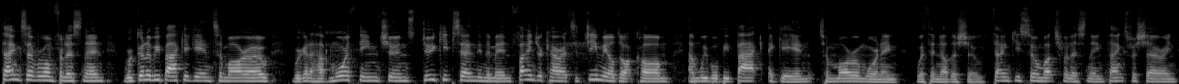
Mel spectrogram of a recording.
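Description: With hardly any pauses, a man with a fairly high pitch rattles along at a very fast pace with ordinary pitch variation. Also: very clean recording, silent background. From Northern Ireland. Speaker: podcast host. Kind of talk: casual chat.

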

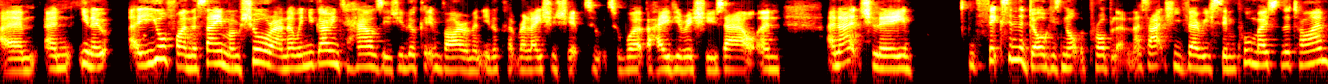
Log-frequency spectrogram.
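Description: A woman's plain, everyday voice, medium in pitch with ordinary pitch variation and a fairly quick pace. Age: 40s. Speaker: podcast host and canine behaviour specialist. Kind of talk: casual chat.

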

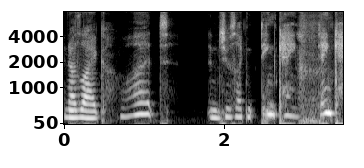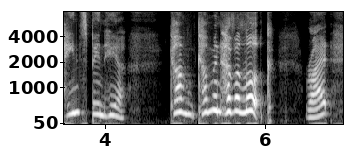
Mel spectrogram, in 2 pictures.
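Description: In an Australian accent, the speaker keeps a moderate pace, with very wide pitch swings and long, frequent pauses. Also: woman. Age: 30s. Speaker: podcast co-host. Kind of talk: casual chat.

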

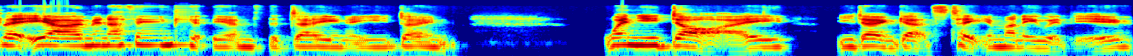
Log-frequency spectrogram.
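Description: Vocal fry runs through a woman's fairly high-pitched voice. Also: ordinary pitch variation, fairly quick pace. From Northern Ireland. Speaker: ski instructor and mountain leader. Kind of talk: casual interview chat.

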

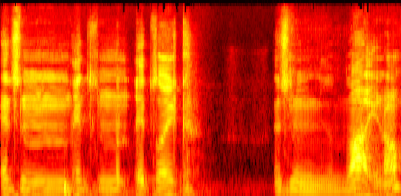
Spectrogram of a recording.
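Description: A man speaks in a fairly high pitch with ordinary pitch variation. His very slow pace includes long, frequent pauses. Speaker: stand-up comedian. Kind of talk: casual chat. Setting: studio.

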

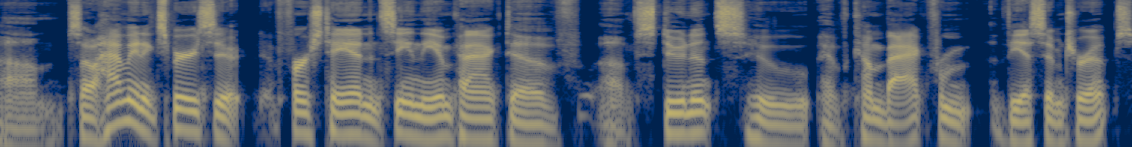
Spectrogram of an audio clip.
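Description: A plain, everyday voice, this man's is fairly low in pitch with lively intonation, in a very clean recording with a silent background and a dry, close sound with no echo. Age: 40s. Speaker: student ministry director, podcast host. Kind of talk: casual chat.

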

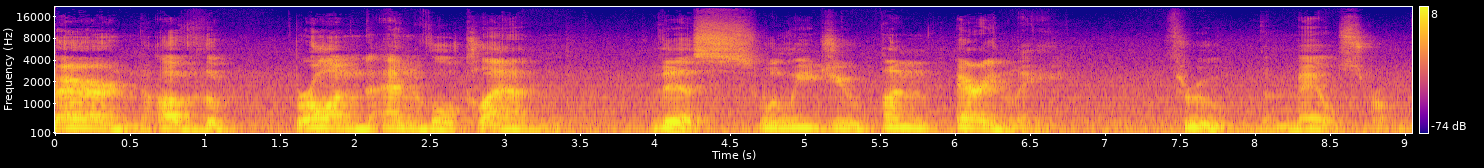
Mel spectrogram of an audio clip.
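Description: Using a put-on character voice, a man at a medium pitch sounds booming and resonant, moving at a very slow pace with long, frequent pauses over clear background noise. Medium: actual play. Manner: solemn, formal, grave.

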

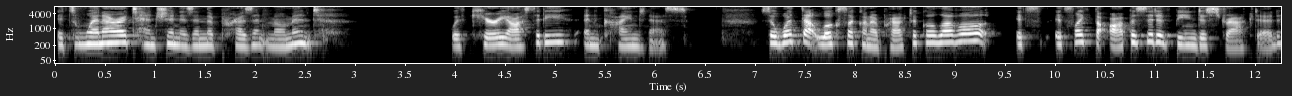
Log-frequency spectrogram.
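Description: A woman with an American accent and a fairly high pitch uses a normal speaking voice at a fairly slow pace with ordinary pitch variation, on a very clean recording with a silent background. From California. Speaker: former lawyer, mindfulness and leadership coach. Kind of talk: interview.

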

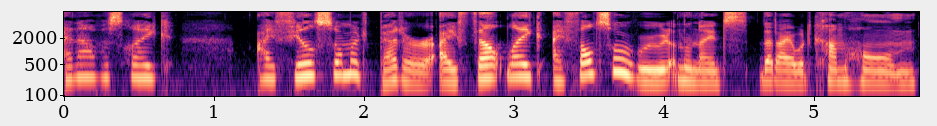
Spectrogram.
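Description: In an American accent, a woman speaks at a medium pitch with ordinary pitch variation. Her pace is moderate. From New Jersey, US. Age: 20s. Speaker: podcast host, college student. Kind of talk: casual solo chat. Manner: animated.

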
